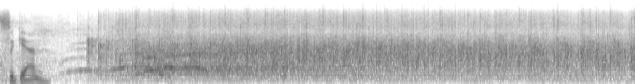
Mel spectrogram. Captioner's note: audience applauding and cheering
